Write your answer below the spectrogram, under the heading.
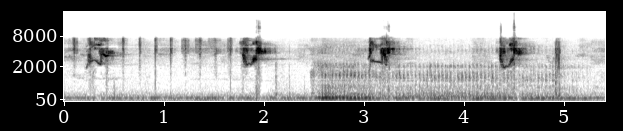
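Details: Calling lovebird, recorded as a lure for other lovebirds to sing: sharp, high chirps and clicks in irregular bursts, with a faint low rumble partway through.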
